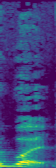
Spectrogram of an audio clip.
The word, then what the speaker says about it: world: Then we have world, but it's very difficult to pronounce it like this because we naturally pronounce it like this, either world or world.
